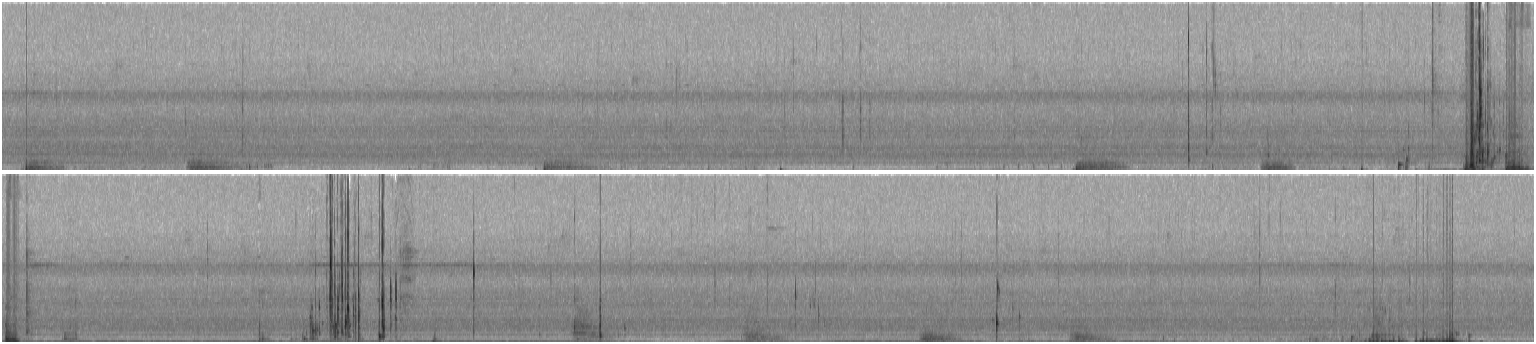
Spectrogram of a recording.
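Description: Water sounds picked up by a waterproof action camera on a free-diving spearfisher: muffled thumps and sloshing every couple of seconds, with a faint steady hum underneath. Sharper splashing comes midway as he breaks the surface, and a loud rumbling slosh comes near the end as he goes back under.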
